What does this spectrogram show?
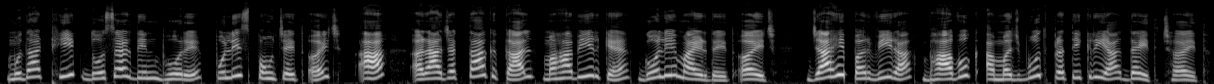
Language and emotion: Maithili, neutral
